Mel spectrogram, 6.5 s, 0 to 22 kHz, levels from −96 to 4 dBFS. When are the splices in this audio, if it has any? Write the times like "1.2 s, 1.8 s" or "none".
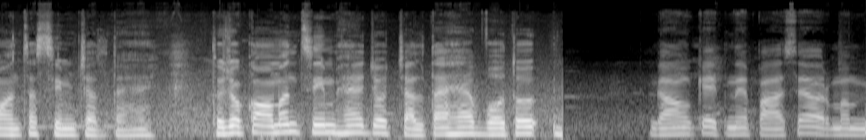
4.2 s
